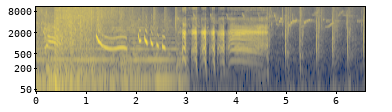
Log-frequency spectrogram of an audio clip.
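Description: Added cartoon-style sound effects and music: a low drone with squeaky sliding tones, then a short burst of chattering voice-like squeaks, ending in a run of sharp ticks.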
